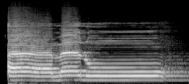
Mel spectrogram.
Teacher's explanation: یہاں پر حمزہ کو بھی کھینچنا ہے اور نون کو بھی کھینچنا ہے۔ حمزہ کو اس لیے کھینچنا ہے اس لیے کہ حمزہ کے اوپر کھڑا زبر ہے ٹھیک ہے، اور نون کو اس لیے کھینچنا ہے اس لیے کہ یہاں پر واو مدہ کا قاعدہ ہے، واو ساکن ہے اور اس سے پہلے پیش ہے نو۔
